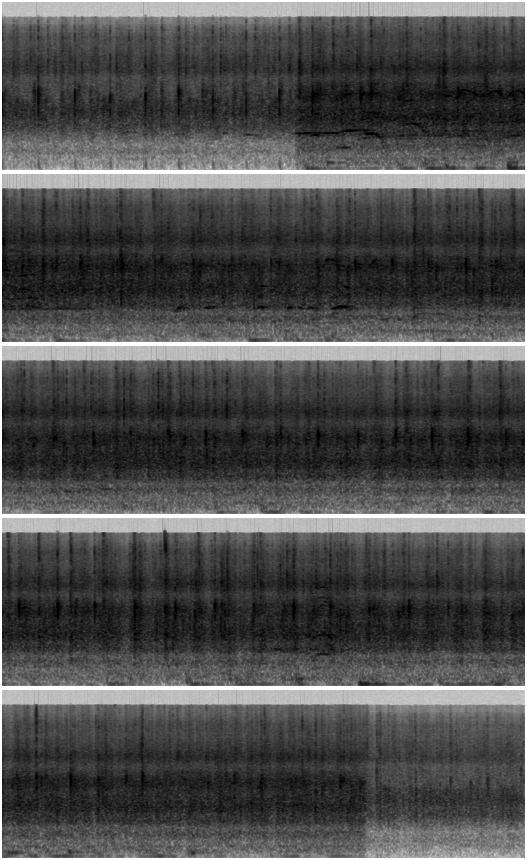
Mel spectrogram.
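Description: A large crowd applauding steadily as an ovation for a speaker who has just finished. The clapping gets noticeably louder about four seconds in, with a few voices calling out above it.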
